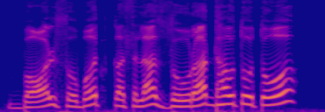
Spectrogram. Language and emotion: Marathi, surprised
